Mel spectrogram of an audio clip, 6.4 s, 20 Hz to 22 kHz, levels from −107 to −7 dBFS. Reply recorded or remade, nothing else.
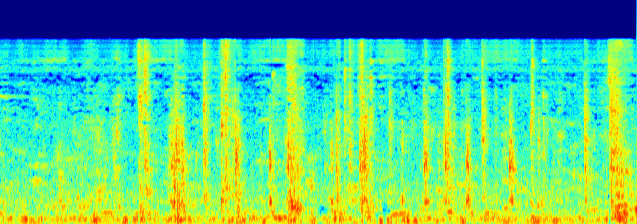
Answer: remade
